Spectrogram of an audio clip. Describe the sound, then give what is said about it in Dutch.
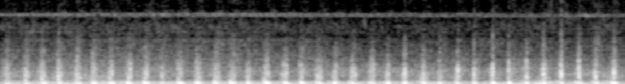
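A helicopter flies by, flying a person from one city to another, its rotor blades beating in a rapid, steady thump over a loud continuous engine drone, with no voices. “Maar ik weet wel dat ik in een helikopter zat.”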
